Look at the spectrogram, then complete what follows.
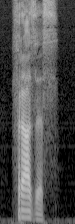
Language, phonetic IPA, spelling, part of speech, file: Polish, [ˈfrazɛs], frazes, noun, Pl-frazes.ogg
